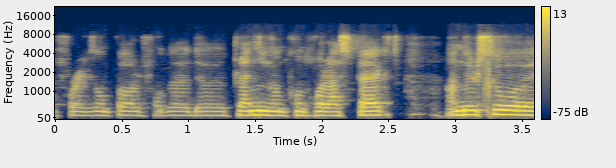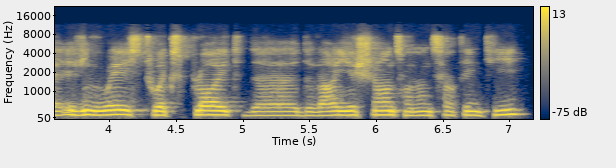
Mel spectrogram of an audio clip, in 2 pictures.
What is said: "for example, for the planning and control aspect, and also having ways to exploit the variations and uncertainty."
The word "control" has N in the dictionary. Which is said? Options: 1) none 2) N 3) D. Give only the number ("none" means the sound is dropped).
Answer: 1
